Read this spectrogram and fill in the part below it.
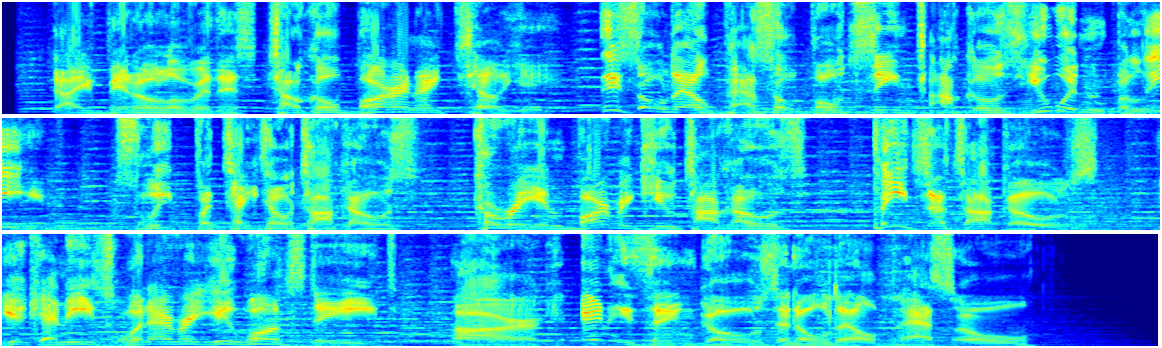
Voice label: A Deep, Mature, and Knowledgable voice. Delivery styles include authoritative, and confident, or guy next door; Old El Paso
